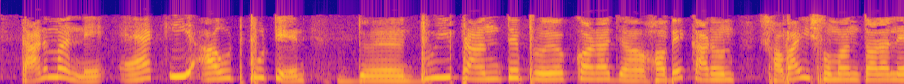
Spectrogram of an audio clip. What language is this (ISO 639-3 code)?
ben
